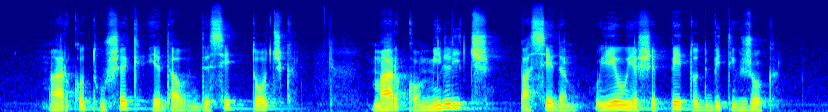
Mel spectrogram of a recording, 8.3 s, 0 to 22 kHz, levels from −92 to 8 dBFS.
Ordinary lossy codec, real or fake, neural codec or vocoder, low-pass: none; fake; vocoder, 44.1 kHz, 128 mel bands every 256 samples, BigVGAN v2; 19.8 kHz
